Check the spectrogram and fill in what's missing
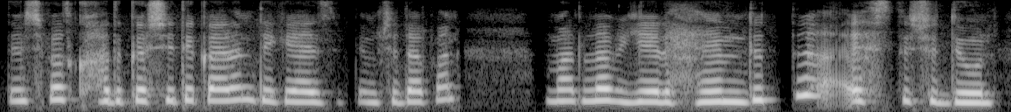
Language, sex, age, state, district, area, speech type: Kashmiri, female, 30-45, Jammu and Kashmir, Kulgam, rural, spontaneous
